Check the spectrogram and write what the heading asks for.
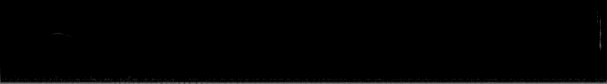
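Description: Quiet room tone with a steady low hum, broken by a few faint, short high-pitched chirps: about half a second in, around three seconds, and near the end.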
